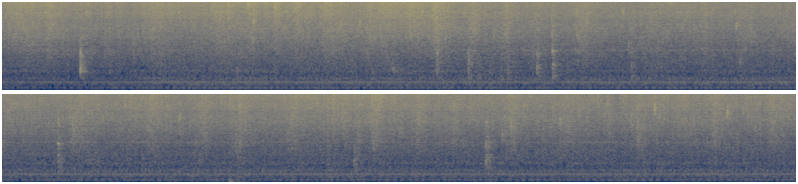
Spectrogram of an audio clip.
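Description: Hot oil sizzling steadily as fried rice cooks in a wok and a pot of oil bubbles on the gas stove, with a few light taps and scrapes as the rice is stirred with a wooden spatula. A steady low hum runs underneath.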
